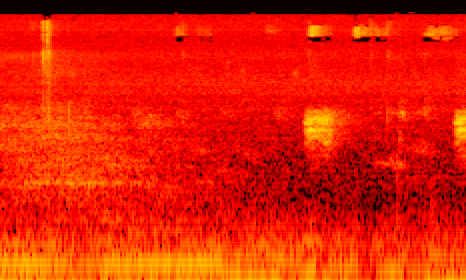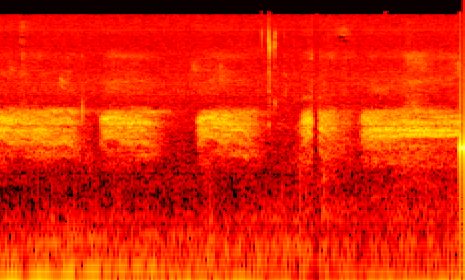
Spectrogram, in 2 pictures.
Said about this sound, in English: Wonder how they recorded that noise. Do you think they just tortured a crow for a while?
